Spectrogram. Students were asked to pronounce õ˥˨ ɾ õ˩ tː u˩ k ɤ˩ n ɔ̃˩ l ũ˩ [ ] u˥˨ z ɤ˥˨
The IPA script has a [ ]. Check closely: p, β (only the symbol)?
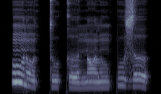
p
